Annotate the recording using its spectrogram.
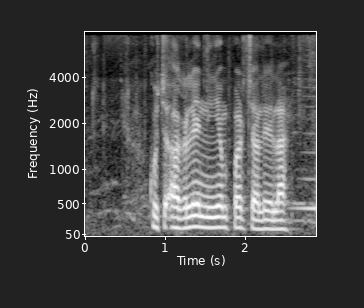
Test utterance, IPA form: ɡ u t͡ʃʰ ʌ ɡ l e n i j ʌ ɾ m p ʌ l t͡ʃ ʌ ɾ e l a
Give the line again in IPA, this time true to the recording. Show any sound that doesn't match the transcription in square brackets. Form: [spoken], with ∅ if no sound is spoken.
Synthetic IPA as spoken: [k] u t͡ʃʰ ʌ ɡ l e n i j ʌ [∅] m p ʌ [ɾ] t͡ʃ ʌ [l] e l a

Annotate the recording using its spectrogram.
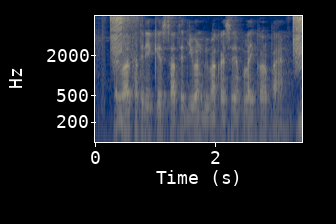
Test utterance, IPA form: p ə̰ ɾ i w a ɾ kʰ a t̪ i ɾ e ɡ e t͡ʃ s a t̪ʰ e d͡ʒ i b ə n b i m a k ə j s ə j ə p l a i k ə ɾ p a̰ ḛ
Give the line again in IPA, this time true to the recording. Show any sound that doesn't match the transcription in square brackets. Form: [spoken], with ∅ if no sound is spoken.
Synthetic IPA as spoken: p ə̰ ɾ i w a ɾ kʰ a t̪ i ɾ e [k] e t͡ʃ s a t̪ʰ e d͡ʒ i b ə n b i m a k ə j s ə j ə p l a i k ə ɾ p a̰ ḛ

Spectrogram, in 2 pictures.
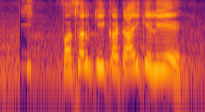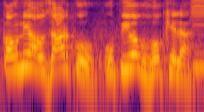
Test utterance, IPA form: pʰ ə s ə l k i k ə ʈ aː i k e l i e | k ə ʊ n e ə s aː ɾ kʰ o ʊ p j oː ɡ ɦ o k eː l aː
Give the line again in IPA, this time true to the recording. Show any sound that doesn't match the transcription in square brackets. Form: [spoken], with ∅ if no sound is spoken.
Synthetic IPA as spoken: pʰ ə s ə l k i k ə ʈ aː i k e l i e | k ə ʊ n e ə [z] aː ɾ [k] o ʊ p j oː ɡ ɦ o [kʰ] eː l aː

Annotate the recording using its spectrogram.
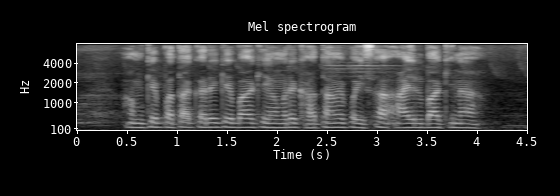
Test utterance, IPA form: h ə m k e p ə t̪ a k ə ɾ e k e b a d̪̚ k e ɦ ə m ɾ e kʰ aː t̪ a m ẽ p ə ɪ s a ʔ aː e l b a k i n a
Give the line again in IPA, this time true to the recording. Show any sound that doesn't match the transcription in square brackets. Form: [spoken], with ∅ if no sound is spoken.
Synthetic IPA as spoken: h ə m k e p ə t̪ a k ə ɾ e k e b a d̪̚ k [i] ɦ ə m ɾ e kʰ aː t̪ a m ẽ p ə ɪ s a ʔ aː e l b a k i n a

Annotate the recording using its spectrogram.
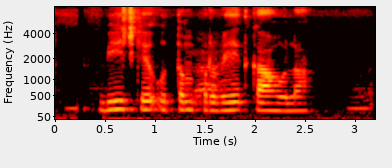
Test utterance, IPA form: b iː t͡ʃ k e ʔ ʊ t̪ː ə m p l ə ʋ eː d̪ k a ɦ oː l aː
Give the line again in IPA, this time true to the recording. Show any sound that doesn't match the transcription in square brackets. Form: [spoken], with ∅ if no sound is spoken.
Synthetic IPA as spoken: b iː t͡ʃ k e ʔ ʊ t̪ː ə m p [ɾ] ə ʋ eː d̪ k a ɦ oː l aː

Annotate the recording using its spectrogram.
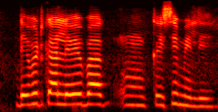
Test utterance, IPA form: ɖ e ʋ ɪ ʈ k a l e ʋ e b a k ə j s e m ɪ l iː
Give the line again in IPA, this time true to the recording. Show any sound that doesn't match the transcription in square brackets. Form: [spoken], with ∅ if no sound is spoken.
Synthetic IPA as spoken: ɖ e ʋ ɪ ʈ k a l e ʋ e b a k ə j s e m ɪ l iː

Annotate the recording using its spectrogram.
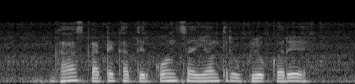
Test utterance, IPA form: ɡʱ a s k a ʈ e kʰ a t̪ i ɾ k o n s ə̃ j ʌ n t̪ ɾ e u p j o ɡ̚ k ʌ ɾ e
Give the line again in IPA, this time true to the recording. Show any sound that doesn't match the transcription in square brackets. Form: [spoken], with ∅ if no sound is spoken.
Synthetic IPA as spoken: ɡʱ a s k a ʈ e kʰ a t̪ i ɾ k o n s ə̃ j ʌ n t̪ ɾ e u p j o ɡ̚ k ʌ ɾ e

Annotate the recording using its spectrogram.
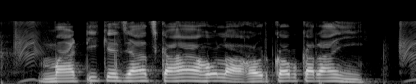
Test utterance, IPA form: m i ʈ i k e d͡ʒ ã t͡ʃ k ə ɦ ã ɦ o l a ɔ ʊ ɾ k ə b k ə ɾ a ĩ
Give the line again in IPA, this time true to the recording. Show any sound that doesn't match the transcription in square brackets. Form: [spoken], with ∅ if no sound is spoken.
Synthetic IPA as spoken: m [a] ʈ i k e d͡ʒ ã t͡ʃ k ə ɦ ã ɦ o l a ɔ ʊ ɾ k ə b k ə ɾ a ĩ

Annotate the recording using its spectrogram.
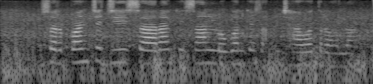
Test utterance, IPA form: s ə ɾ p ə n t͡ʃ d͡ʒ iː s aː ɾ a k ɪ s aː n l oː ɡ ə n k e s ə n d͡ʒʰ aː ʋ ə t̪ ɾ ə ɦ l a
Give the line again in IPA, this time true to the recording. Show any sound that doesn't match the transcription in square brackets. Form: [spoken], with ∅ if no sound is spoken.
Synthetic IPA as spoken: s ə ɾ p ə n t͡ʃ d͡ʒ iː s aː ɾ a k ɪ s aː n l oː ɡ ə n k e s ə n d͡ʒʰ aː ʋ ə t̪ ɾ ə ɦ l a

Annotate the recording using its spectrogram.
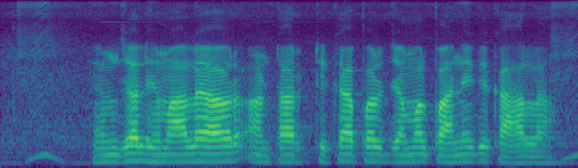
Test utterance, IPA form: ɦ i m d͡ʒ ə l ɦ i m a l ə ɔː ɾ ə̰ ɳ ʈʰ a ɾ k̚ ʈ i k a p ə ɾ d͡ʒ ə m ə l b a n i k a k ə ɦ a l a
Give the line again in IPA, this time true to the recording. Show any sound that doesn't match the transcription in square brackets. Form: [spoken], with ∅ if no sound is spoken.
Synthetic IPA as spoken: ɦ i m d͡ʒ ə l ɦ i m a l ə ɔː ɾ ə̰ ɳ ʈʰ a ɾ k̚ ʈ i k a p ə ɾ d͡ʒ ə m ə l [p] a n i k [e] k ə ɦ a l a

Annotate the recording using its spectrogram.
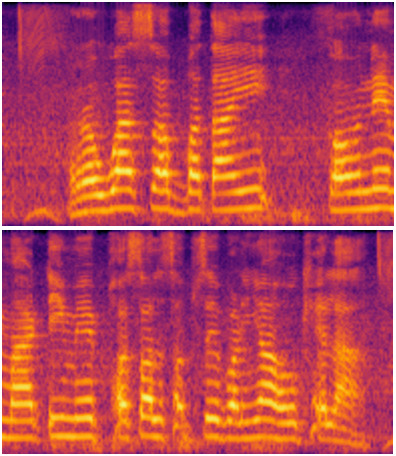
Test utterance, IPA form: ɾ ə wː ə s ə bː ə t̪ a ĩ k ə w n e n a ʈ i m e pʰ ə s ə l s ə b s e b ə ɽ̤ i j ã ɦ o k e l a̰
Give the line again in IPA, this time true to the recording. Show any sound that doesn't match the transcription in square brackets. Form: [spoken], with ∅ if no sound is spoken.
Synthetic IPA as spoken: ɾ ə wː [a] s ə bː ə t̪ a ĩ k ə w n e [m] a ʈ i m e pʰ ə s ə l s ə b s e b ə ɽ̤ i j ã ɦ o [kʰ] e l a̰

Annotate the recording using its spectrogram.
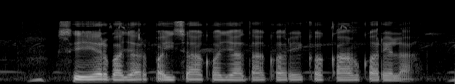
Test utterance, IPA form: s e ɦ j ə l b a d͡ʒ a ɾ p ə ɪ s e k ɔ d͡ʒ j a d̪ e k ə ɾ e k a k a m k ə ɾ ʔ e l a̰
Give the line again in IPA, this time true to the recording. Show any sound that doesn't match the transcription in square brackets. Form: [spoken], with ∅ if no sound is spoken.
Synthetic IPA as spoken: s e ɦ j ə [ɾ] b a d͡ʒ a ɾ p ə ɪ s [a] k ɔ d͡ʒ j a d̪ [a] k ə ɾ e k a k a m k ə ɾ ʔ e l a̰

